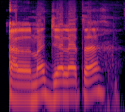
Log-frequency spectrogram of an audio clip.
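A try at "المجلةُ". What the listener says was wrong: Kaifa taqra'ul majalata bil fathah? Majalata. Al-majalatu.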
